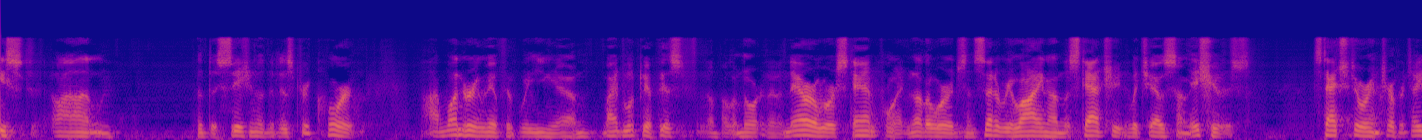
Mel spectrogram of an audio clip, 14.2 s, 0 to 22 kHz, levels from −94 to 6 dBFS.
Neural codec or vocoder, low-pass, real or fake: codec, 16 kHz, 1 kbps, FreqCodec, larger model; 7.2 kHz; fake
